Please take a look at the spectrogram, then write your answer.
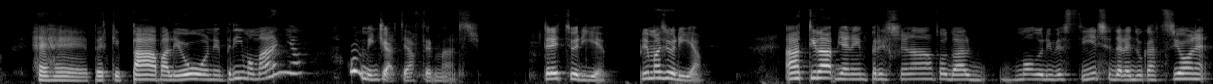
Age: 20-39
